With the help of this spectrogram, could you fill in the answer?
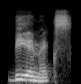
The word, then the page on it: BMX: Indian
